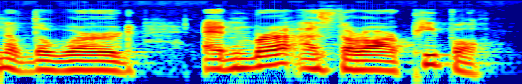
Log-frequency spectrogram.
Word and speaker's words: Edinburgh: So you put a burra there. You don't say Edinburgh. No. You say Edinburgh. Yeah. 4 syllables.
